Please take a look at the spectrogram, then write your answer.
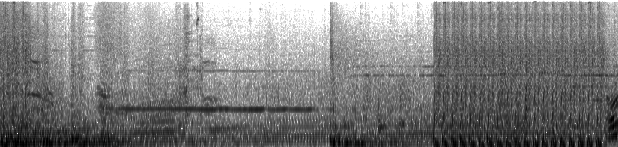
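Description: Bursts of machine gun fire in Uncharted: Drake's Fortune, rapid rattling volleys that fade into a quieter stretch before a loud, sustained burst returns near the end.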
